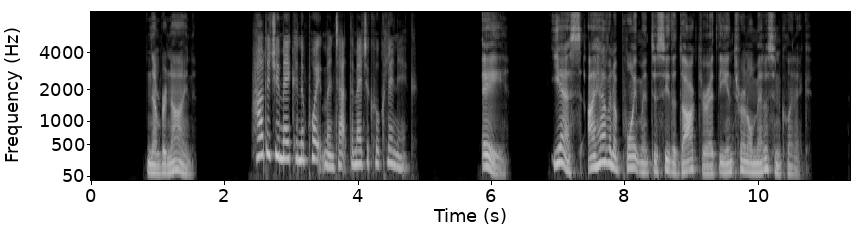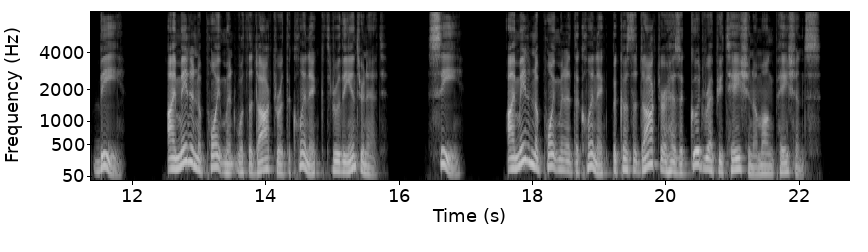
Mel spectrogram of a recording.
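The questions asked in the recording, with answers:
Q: How did you make an appointment at the medical clinic?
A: B: I made an appointment with the doctor at the clinic through the internet.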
